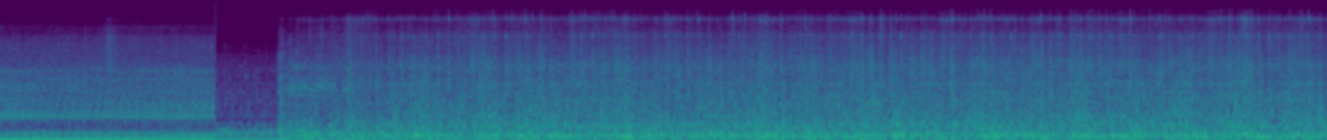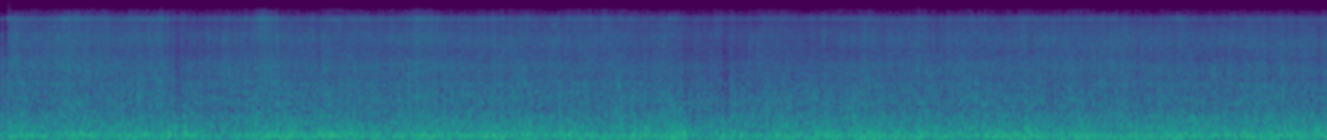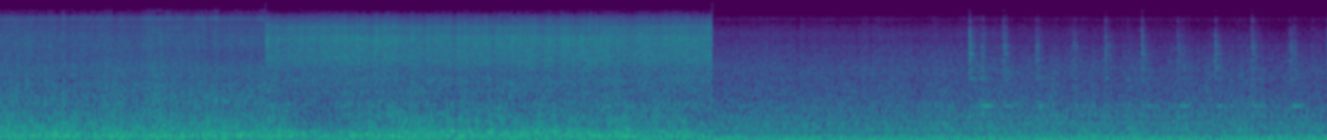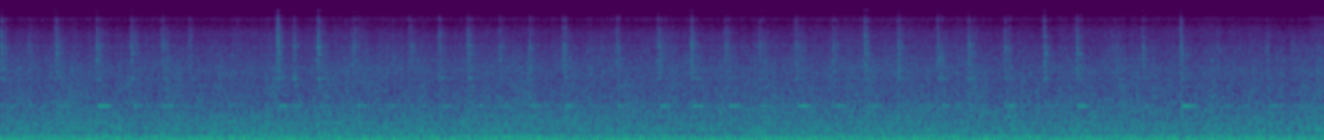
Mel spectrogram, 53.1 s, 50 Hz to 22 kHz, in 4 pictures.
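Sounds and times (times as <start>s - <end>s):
engine idling: 0.0s - 53.0s
tractor rumbling and rattling: 0.0s - 53.0s.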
